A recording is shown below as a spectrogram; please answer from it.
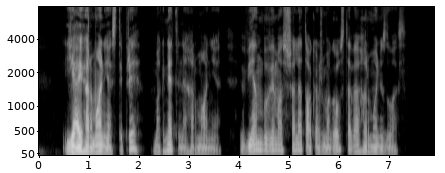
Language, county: Lithuanian, Vilnius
